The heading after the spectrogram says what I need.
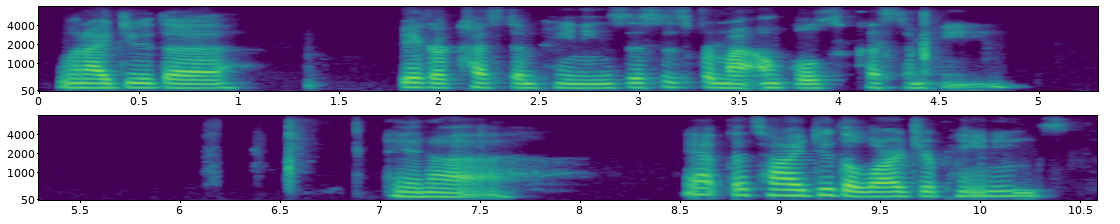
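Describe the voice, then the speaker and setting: A woman's voice: lowish voice, a little mellow, muffled recording. A woman hosting a livestream, chatting casually while she works on a craft and laughing often. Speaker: livestream host.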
